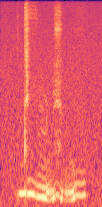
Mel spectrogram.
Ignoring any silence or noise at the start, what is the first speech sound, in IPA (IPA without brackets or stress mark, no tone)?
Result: d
